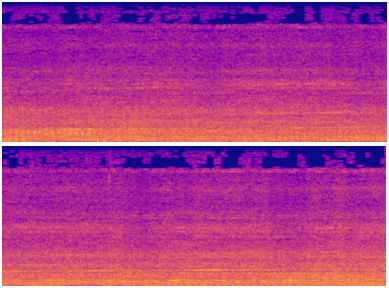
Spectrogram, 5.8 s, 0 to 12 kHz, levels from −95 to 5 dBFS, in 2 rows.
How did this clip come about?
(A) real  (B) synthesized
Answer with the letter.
A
